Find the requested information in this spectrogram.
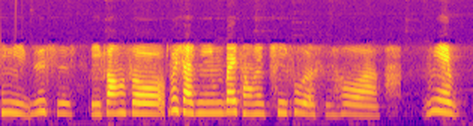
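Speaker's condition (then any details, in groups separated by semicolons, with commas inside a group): Cerebral palsy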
